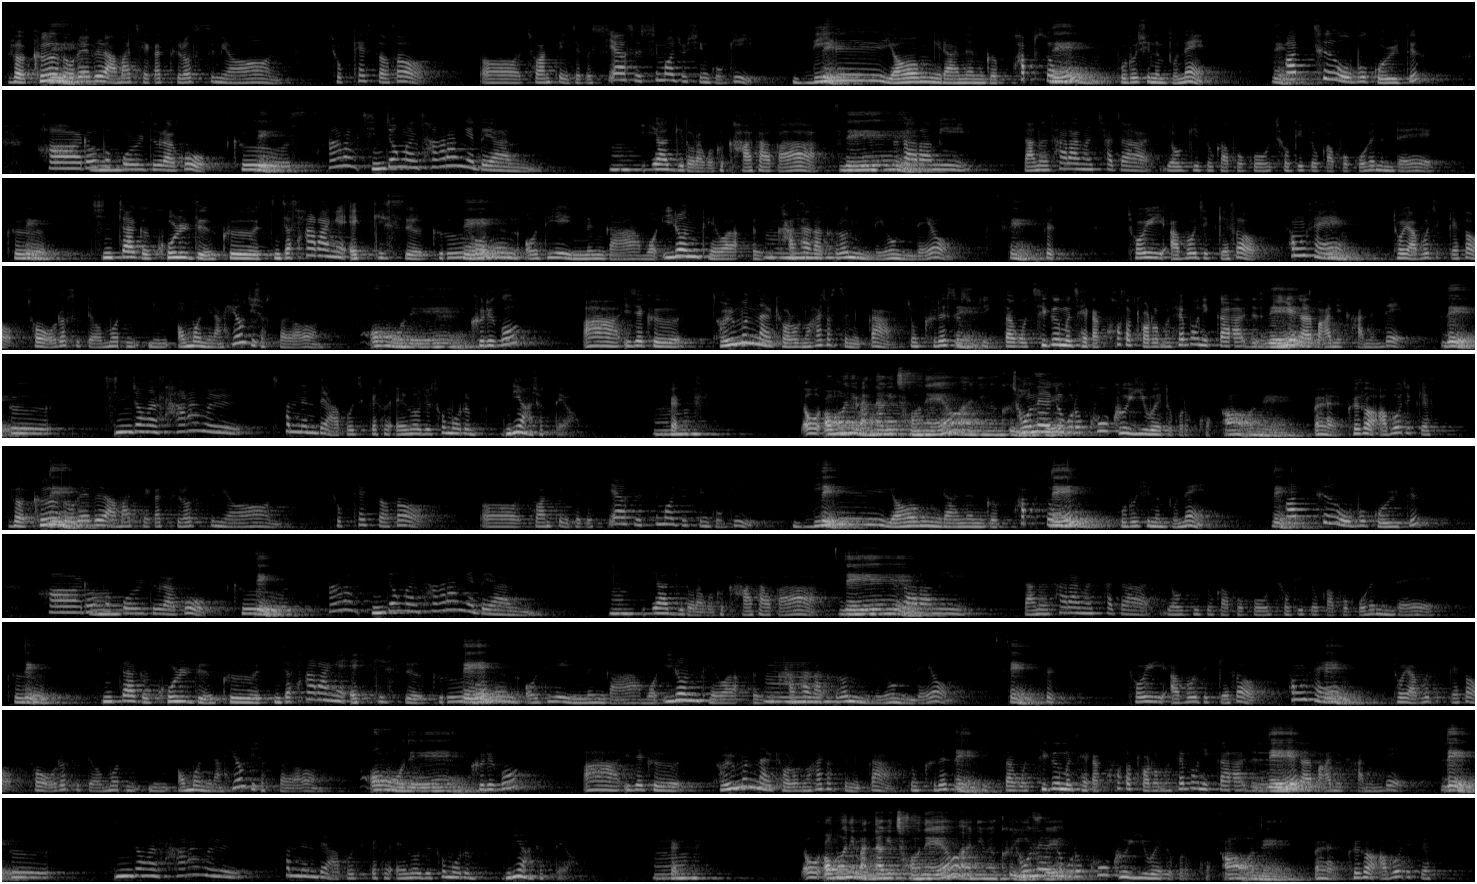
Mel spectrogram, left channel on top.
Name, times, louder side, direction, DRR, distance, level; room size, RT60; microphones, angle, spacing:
voice 1, 0.1-1.5 1.7-2.8 3.6-4.2 4.8-7.5 7.9-12.0 12.8-14.2 15.1-16.8 17.1-17.6 18.0-20.1 21.2-22.9 23.6-24.4 25.0-29.0 29.6-29.9 30.4-39.0 39.9-40.0 40.7-42.0 42.3-43.0 43.4-47.4 48.9-49.4 50.0-51.0 51.3-58.2 59.0-59.4 60.0-61.3 61.8-64.6 65.6-65.7 66.9-67.1 67.4-67.6 69.0-70.8 72.0-73.2, left 3 dB, 70° left, 11 dB, 0.8 m, -33 dB
voice 2, 10.5-10.8 12.7-12.9 15.6-15.8 17.2-17.5 20.8-21.0 23.1-24.0 29.6-30.0 34.0-34.4 37.1-37.7 39.5-39.8 42.7-43.0 47.8-48.9 53.7-53.9 56.7-57.2 58.6-58.9 65.4-65.8 67.1-69.5 71.1-71.9, equal, 60° right, 2 dB, 2.6 m, -29 dB
15.0 x 7.2 x 9.3 m, 1.0 s
head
